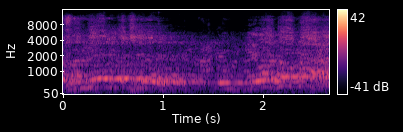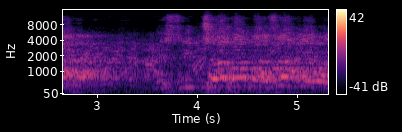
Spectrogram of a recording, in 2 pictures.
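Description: A large crowd gathered at a political rally in Ujiyarpur, Bihar, producing a continuous babble of many voices, with nearer individual speakers rising out of the murmur.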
